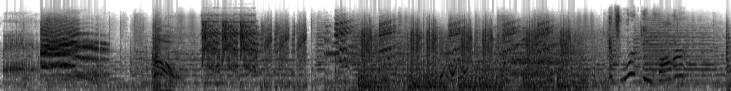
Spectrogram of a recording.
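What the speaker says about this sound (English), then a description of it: "Help me destroy the shield!" A cartoon invisible shield is smashed in a long run of crashing, whacking and scratching effects, with booms, animal-like growls and whistling sweeps, loud throughout with voices mixed in.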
